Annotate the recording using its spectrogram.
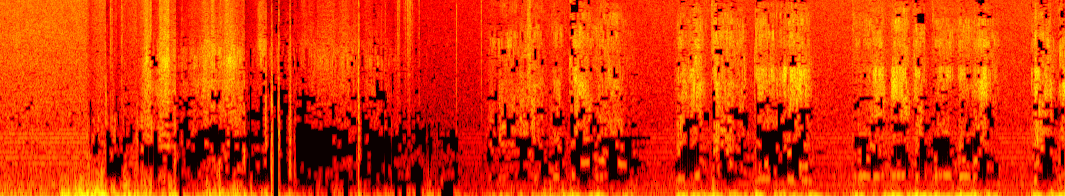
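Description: A young man recites loudly into a microphone over loudspeakers.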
